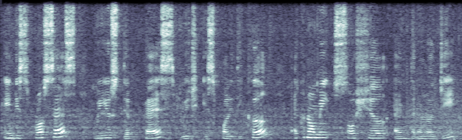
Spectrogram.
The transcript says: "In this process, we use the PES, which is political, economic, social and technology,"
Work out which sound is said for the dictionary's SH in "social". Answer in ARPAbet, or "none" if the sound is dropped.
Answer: SH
